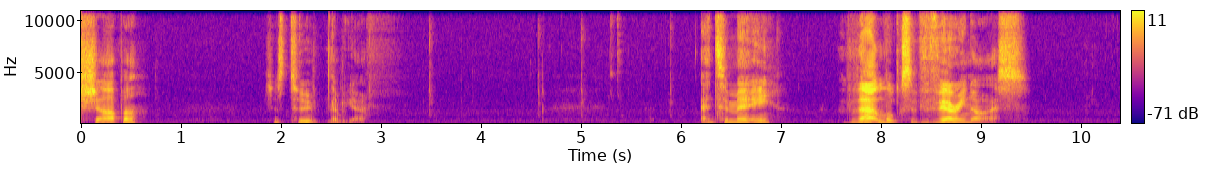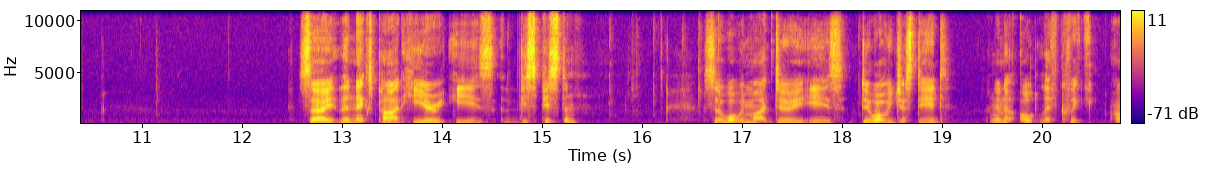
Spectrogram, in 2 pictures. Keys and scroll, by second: 2.6 Tab, 17.8 Tab.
